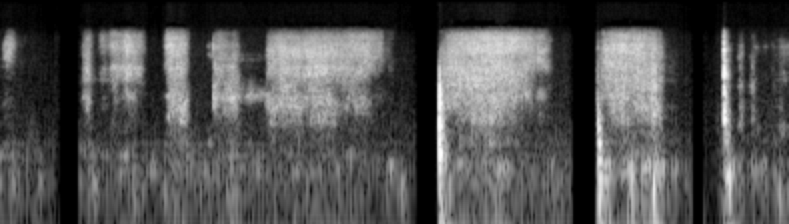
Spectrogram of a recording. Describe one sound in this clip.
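A hand rubs and smooths down paper.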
